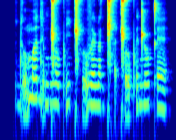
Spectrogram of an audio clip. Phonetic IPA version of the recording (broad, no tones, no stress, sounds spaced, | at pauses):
d o̰ m ʌ d ɛ̰ b ŋ͡ǁ o pʼ i ǁʰ o̰ v ɛ ɳ a ɡ ǁʰ a̰ ǁ o̰ pʼ ɯ d ɳ o kʼ ɛ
